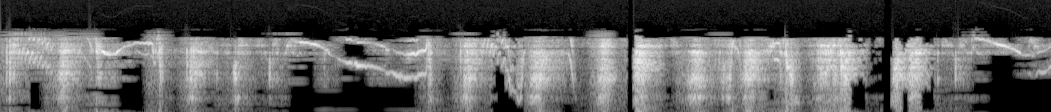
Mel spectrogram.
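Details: Sunny-day singing from a Eurasian magpie: continuous rough, creaky chatter mixed with clear whistled slides falling and rising, the varied notes following one another quickly for the whole stretch.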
